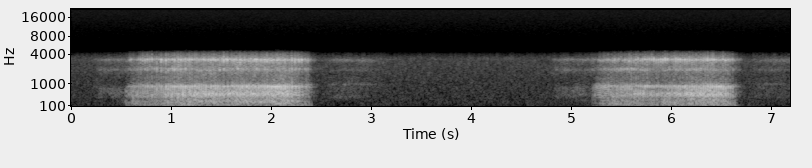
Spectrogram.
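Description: Loud, rough, rattling snores on two long inbreaths about four seconds apart, with quiet breathing out between them: ordinary snoring.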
